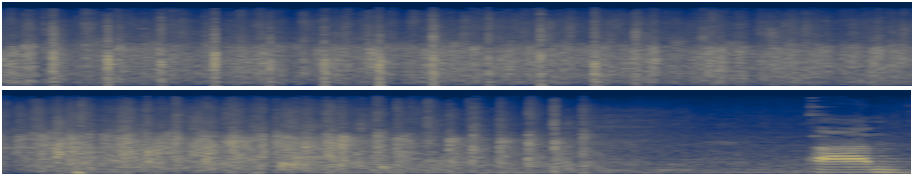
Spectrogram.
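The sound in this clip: Audience applause welcomes a keynote speaker at a business conference at Baylor in Texas. Many crisp individual claps stand out in a steady, dense ovation that thins out near the end, and a brief voice follows.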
